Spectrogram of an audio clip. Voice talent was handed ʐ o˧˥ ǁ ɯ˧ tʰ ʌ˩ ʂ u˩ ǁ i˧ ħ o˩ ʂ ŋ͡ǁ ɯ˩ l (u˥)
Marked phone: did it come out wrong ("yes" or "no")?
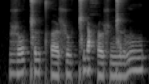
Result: no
